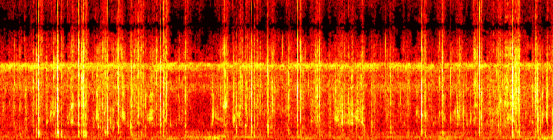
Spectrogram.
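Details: Raccoons in the wild feeding at close range. Steady, irregular crunching and biting goes on throughout, with quick clicky bursts and moist mouth noises and only brief pauses between bites.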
